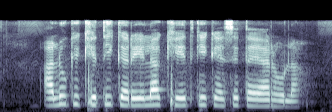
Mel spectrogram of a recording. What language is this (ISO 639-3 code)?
bho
